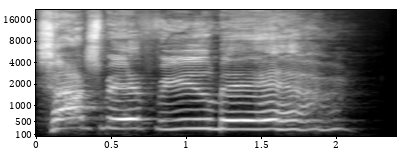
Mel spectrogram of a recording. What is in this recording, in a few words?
m 128 mel b-flat, Vocals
